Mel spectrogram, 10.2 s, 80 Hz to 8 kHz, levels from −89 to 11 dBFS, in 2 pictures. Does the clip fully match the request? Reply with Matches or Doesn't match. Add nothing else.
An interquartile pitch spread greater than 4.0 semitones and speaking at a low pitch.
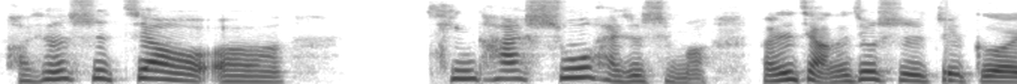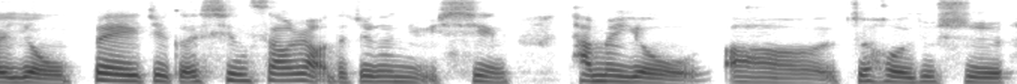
Doesn't match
